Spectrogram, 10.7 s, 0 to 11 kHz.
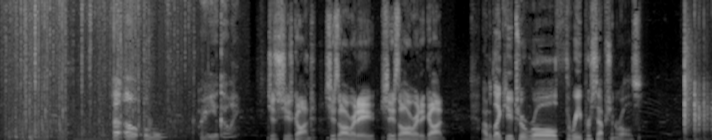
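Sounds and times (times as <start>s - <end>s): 
sparrow fluttering wingbeats taking off: 0.0s - 3.2s
speech: 1.7s - 9.7s.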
